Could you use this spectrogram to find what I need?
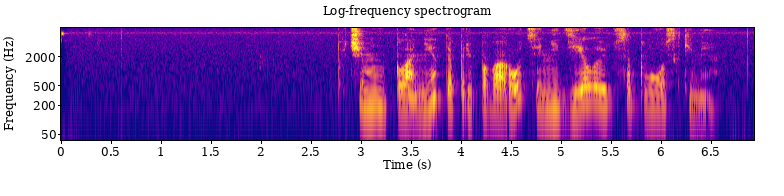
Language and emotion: Russian, neutral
